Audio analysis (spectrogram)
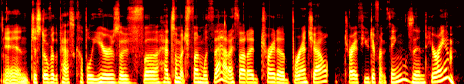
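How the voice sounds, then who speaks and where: A woman's voice: low voice, a little fast, darkish tone, dry recording, studio quality. A woman in her thirties answering interview questions as an amateur voice actor, with a joking, self-deprecating manner. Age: 30s.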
